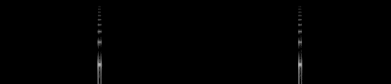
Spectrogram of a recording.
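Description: A video game gives short, sharp blips.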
